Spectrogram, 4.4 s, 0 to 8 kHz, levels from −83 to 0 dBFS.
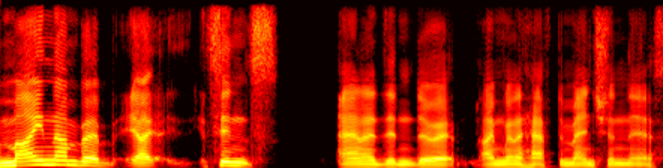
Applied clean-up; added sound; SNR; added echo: none; none; none; none.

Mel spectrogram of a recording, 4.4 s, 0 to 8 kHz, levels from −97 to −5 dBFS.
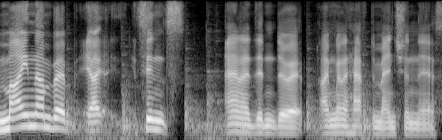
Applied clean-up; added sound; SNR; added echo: none; Tap; 19 dB; none.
